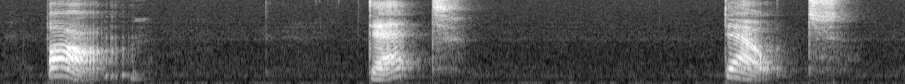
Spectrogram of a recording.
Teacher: silent B really common words are these bomb debt doubt notice I'm not actually closing my lips to make the B sound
